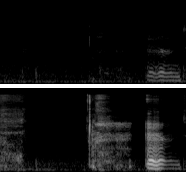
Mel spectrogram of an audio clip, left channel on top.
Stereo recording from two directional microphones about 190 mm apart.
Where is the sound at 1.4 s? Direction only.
20° right (ahead or behind).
